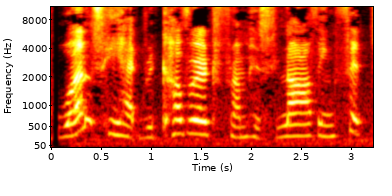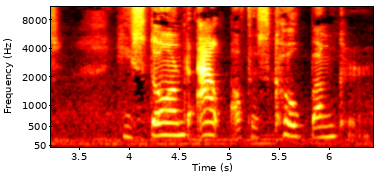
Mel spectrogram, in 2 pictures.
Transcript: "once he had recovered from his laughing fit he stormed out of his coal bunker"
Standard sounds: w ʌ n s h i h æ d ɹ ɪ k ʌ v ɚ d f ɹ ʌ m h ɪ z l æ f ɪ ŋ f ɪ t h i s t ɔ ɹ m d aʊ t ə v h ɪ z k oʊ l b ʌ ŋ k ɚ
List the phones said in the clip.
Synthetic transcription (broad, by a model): w ʌ n s h i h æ d ɹ ɪ k ʌ v ɚ d f ɹ ʌ m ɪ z l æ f ɪ ŋ f ɪ t h i s t ɔ ɹ m d aʊ t ə v h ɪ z k oʊ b ʌ ŋ k ɚ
